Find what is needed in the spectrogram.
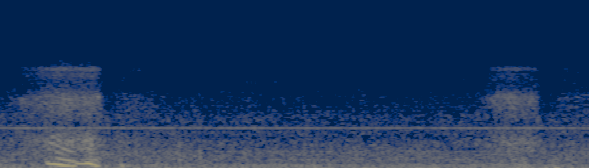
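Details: Corgi snoring while asleep on the owner's legs.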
